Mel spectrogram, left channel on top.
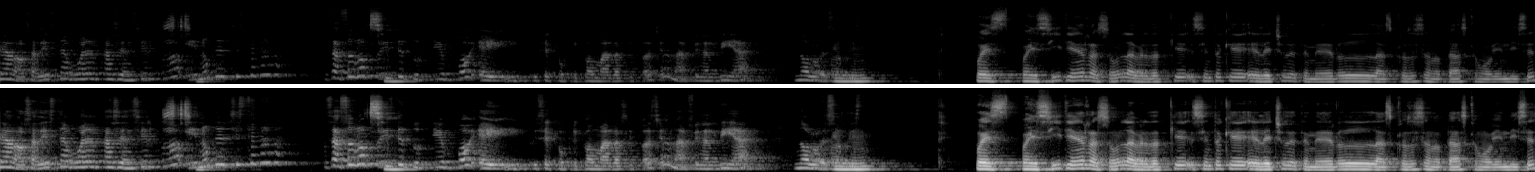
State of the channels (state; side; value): quieter; left; 13.9 dB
